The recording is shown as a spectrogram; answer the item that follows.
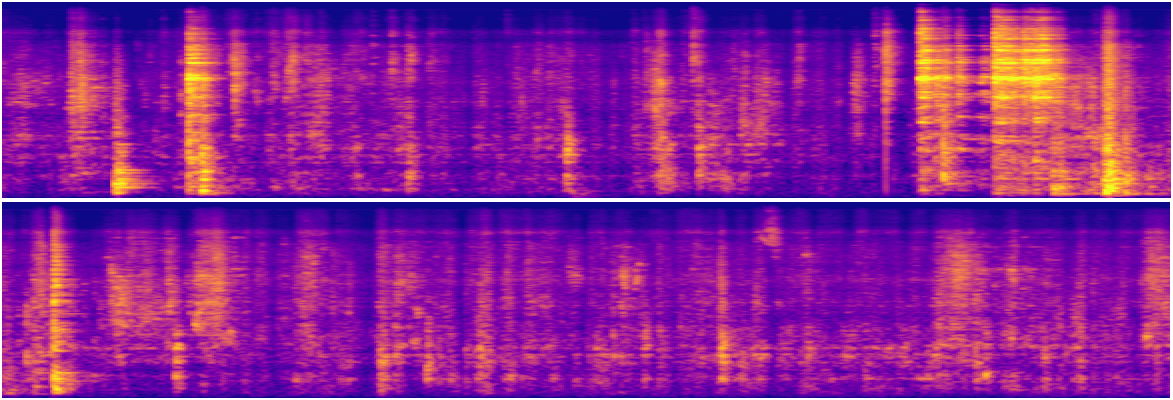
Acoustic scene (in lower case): kitchen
